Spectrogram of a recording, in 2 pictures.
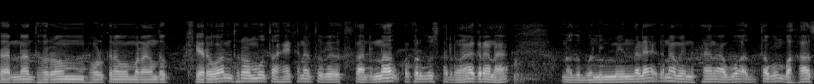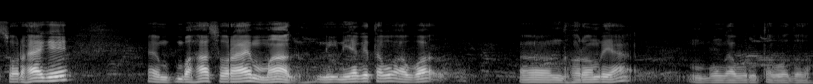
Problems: continuous background conversations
